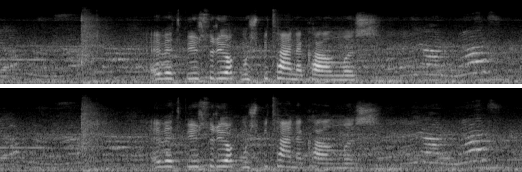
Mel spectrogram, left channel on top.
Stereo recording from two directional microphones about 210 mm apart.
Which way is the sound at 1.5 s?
20° right (ahead or behind).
